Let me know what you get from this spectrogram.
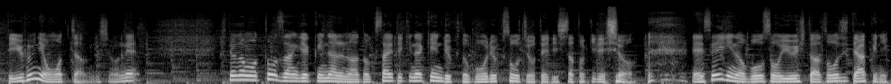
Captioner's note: laughs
